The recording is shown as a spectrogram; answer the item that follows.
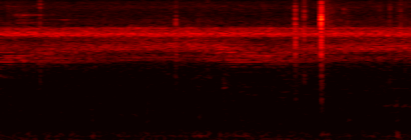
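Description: A steady, faint, high-pitched chorus of insects in the evening woods, with one faint click from the burning wood fire about one and a half seconds in.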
